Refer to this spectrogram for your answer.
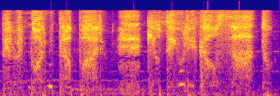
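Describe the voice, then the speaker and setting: An actress with a Brazilian accent playing a delirious, guilt-tormented old Roman noblewoman, wailing and halting in melodramatic radio drama style. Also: close to an everyday voice. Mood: remorseful, anguished. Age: older. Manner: wailing, halting, repeating words in anguish. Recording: dull lo-fi radio drama under loud music. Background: dramatic music.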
